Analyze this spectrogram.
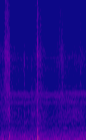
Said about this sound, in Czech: Eh, já tahám další karty.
